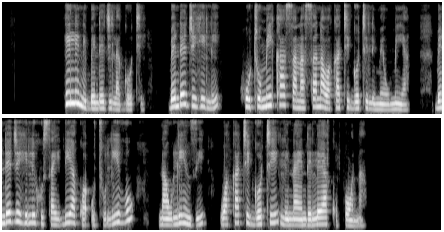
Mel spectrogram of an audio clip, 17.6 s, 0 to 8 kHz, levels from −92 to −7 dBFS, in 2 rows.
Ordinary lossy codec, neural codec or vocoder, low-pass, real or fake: Opus, 64 kbps; none; 7.2 kHz; real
